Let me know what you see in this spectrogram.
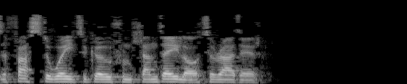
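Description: From start to finish the speech carries heavy damage that sounds like likely MP3 compression at a starved bitrate, which fits roughly 24 kbps. Nothing survives above 10.5 kHz, so sibilants lose their top and turn dull and metallic, while quieter frequency bands drop in and out between frames, giving a watery, swirling texture. On a spectrogram this appears as a flat ceiling at 10.5 kHz with flickering, blocky holes below it.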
